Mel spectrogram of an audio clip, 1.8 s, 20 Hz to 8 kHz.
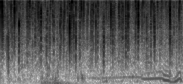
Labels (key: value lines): label: biophony, cascading saw
recorder: SoundTrap 600 or HydroMoth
